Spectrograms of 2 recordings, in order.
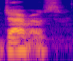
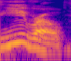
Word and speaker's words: gyro: The proper way to say it is Yro. G is silent.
